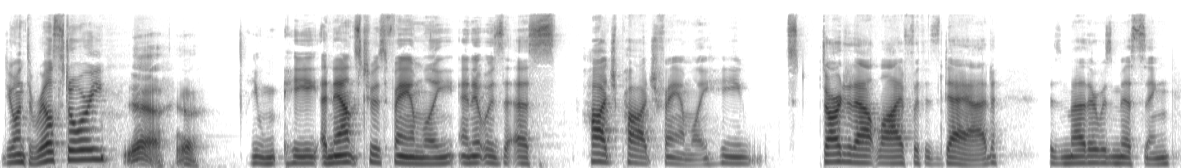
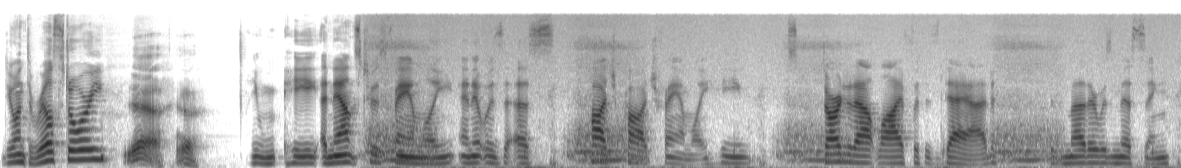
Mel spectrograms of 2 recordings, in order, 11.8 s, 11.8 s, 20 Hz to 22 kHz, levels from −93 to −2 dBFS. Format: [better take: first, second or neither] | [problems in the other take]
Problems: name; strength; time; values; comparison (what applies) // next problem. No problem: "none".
first | hiss; noticeable; from 3.5 s on; 10 dB below the speech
